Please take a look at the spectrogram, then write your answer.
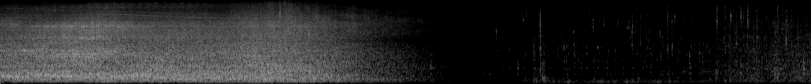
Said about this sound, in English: Get away from all this traffic.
